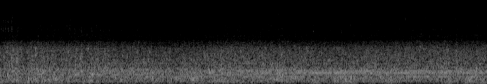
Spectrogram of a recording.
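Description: Wind on the microphone and small waves lapping at the shoreline, a steady rushing noise. A faint steady drone joins about a second in.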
